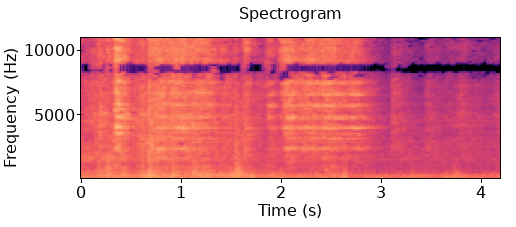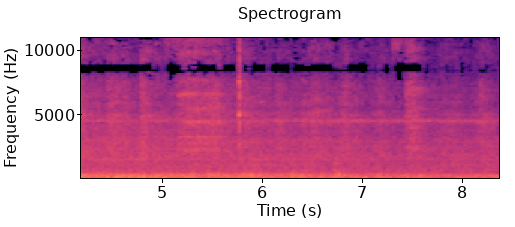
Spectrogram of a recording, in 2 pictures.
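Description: Diesel locomotive and passenger cars rolling past at close range, wheels clattering over the rails, then the rumble fading steadily as the train pulls away.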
